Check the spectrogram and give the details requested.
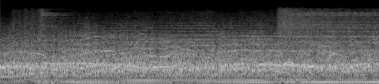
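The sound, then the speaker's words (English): A large crowd at Metropolitan Stadium roars and cheers without pause after the Minnesota Vikings win the National Football League championship 27-7, a dense, loud wall of voices with a few steady tones running underneath, holding at the same level throughout. “And it's nothing but pandemonium here at Metropolitan Stadium.”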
